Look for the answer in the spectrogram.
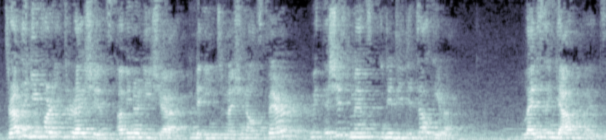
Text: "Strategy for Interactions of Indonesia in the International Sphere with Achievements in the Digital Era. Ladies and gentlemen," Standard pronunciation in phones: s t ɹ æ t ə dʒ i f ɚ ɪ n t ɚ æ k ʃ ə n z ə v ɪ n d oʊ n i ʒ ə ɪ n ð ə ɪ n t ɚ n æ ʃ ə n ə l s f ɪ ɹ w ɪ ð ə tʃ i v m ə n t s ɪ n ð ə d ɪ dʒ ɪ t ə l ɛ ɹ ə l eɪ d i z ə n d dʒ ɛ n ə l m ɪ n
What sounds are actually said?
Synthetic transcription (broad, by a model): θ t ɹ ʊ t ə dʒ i f ɚ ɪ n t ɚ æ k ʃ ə n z ə v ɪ n d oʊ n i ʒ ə ɪ n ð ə ɪ n t ɚ n æ ʃ ə n ə l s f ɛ ɹ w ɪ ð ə ʃ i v m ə n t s ɪ n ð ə d ɪ dʒ ɪ t ə l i ɹ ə l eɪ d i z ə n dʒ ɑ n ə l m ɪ n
